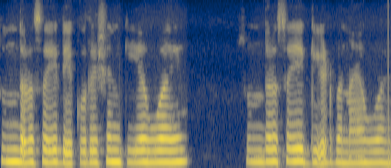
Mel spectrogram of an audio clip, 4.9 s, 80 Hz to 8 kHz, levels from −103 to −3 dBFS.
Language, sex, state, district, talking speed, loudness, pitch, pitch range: Hindi, female, Chhattisgarh, Korba, 170 wpm, -16 LUFS, 200 Hz, 195-210 Hz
